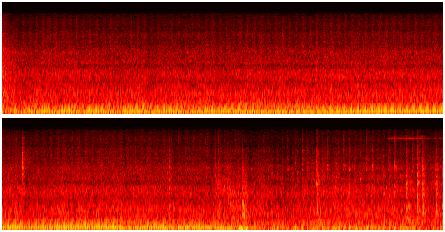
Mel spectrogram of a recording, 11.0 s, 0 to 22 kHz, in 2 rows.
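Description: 1959 Chevrolet Viking tow truck's engine idling steadily with the hood up; the even idle note breaks off about eight seconds in, leaving a rougher, quieter rumble.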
